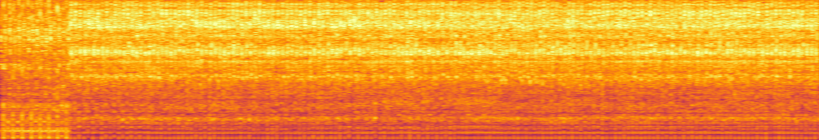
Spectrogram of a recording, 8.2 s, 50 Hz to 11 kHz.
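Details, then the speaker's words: Repaired OS FS-48 Surpass glow four-stroke (blown-out crankcase repaired) on stand, bearing check: fast, steady buzzing drone at even revs, no grinding or rumble; nothing sounded like bad bearings. Normal running. "But honestly, I didn't hear anything that sounded like bad bearings when I was running it."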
